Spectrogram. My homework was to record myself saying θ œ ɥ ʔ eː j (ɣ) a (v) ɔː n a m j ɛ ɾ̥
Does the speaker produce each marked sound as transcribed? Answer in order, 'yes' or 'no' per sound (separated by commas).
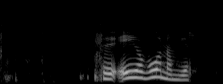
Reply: yes, yes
